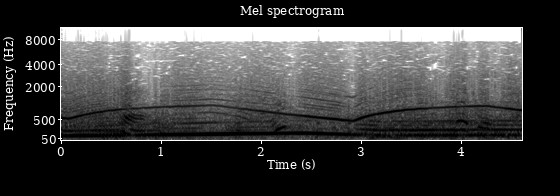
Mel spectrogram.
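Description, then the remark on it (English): An ambulance siren wails in slow rising and falling sweeps, loud, over the steady low rumble of a vehicle engine. No one speaks. “She got the first ambulance in the last half hour.”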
